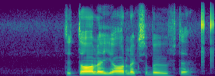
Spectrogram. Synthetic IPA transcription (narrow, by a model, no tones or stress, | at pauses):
tutɑːləjɑːrləksəbəɦuftə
